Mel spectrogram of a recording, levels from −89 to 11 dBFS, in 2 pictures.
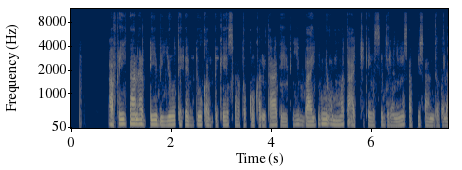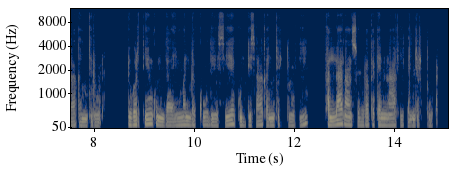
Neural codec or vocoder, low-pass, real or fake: none; 10.8 kHz; real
